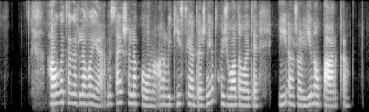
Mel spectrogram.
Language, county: Lithuanian, Klaipėda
